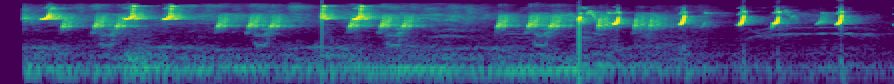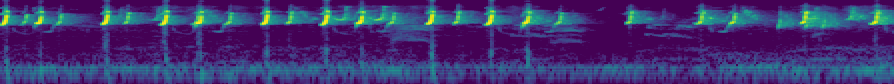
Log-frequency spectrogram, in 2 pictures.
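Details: Quail calling, a busy run of sharp chirped notes that overlap at first and then come as separate clipped notes about once a second.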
